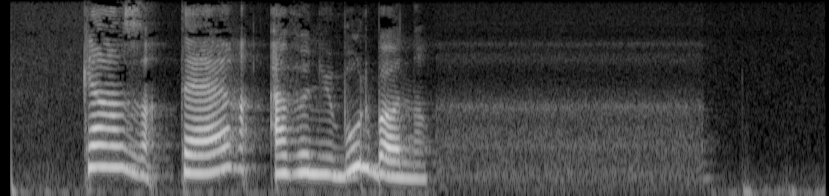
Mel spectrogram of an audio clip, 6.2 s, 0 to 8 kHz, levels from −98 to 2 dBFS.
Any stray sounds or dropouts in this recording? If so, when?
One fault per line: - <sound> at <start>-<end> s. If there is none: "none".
none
